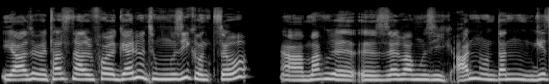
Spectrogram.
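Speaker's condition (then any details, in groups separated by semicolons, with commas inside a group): Down syndrome; congenital, born in Köln, chromosome 21 present three times; adult, 24 years old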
